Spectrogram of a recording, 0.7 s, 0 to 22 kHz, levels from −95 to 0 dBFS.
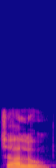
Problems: none marked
